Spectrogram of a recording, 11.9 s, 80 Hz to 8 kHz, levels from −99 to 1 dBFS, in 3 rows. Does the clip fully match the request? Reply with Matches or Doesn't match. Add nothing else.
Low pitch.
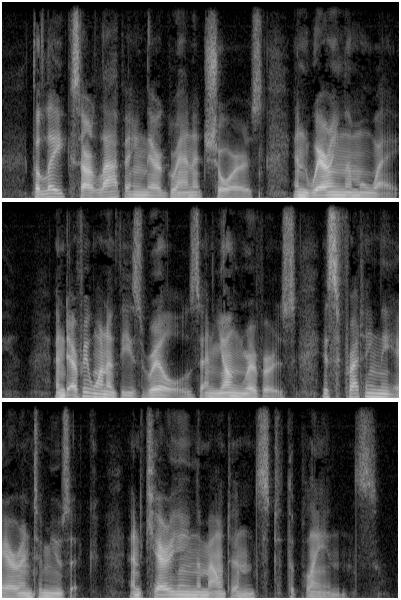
Matches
